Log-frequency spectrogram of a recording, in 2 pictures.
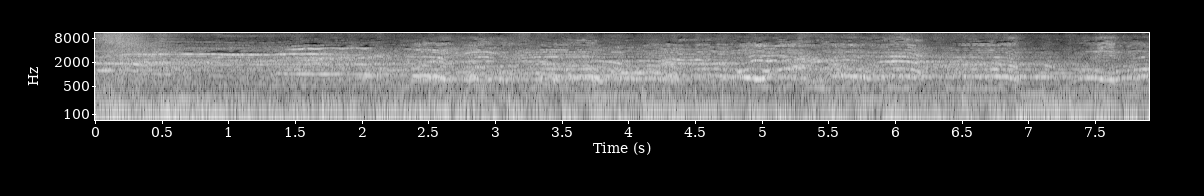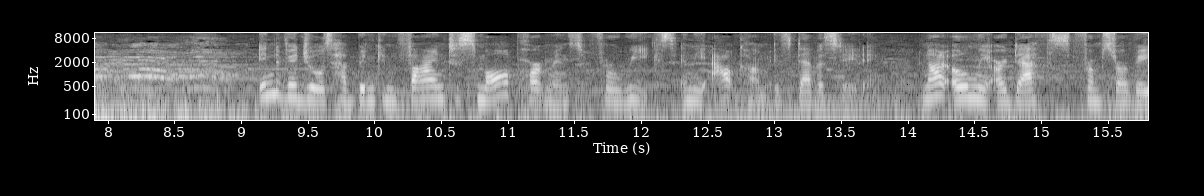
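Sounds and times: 
many people screaming and wailing from apartments across a city: 0.0s - 9.4s
speech: 9.3s - 15.7s.

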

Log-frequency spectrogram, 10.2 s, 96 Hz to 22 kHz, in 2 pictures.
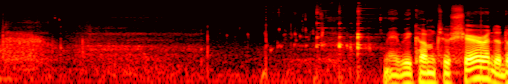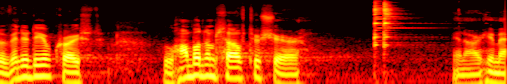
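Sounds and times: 
soft drips: 1.6s - 4.1s
water poured into wine in a chalice: 2.2s - 4.1s
speech: 3.9s - 6.2s, 6.8s - 8.2s, 9.6s - 10.1s
light clinks: 8.8s - 9.6s.

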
